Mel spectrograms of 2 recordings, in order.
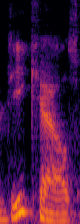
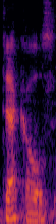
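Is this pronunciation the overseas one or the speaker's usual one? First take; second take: usual; overseas. First: It uses the speaker's own usual pronunciation. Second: It uses the pronunciation heard from overseas speakers.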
